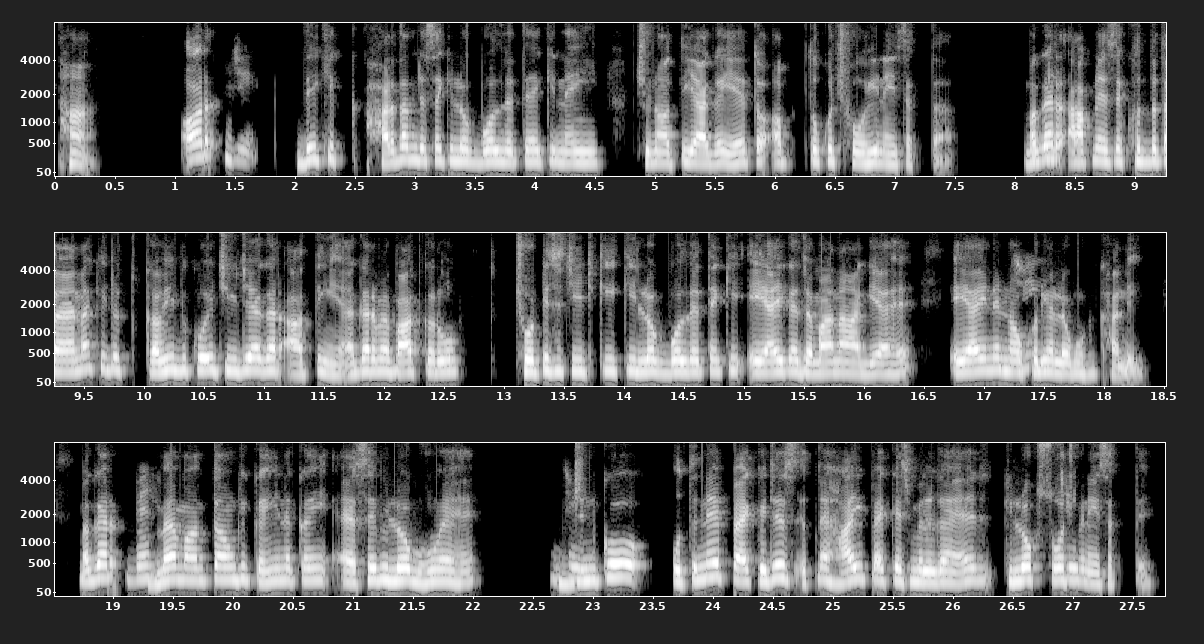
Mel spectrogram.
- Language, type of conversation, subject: Hindi, unstructured, आपको अपने काम का सबसे मज़ेदार हिस्सा क्या लगता है?
- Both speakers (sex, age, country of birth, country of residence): female, 30-34, India, India; male, 55-59, India, India
- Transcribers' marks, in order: distorted speech; static; other noise; in English: "वेरी गुड"; in English: "पैकेजेज़"; in English: "पैकेज"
